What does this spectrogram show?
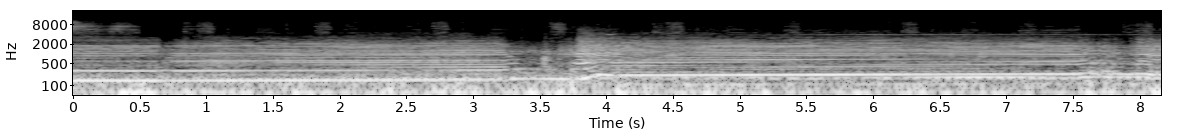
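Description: Toyota Paseo's engine running under load, heard inside the cabin. Its note holds steady, then rises in pitch about four seconds in, holds at the higher pitch and drops back near the end.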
